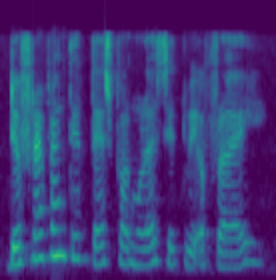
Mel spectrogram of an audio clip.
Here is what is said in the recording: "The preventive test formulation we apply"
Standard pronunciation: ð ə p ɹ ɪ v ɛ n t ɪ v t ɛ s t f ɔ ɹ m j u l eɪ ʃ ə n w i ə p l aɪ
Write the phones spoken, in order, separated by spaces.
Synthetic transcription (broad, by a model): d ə f ɹ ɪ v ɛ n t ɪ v t ɛ s t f ɔ ɹ m u l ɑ s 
